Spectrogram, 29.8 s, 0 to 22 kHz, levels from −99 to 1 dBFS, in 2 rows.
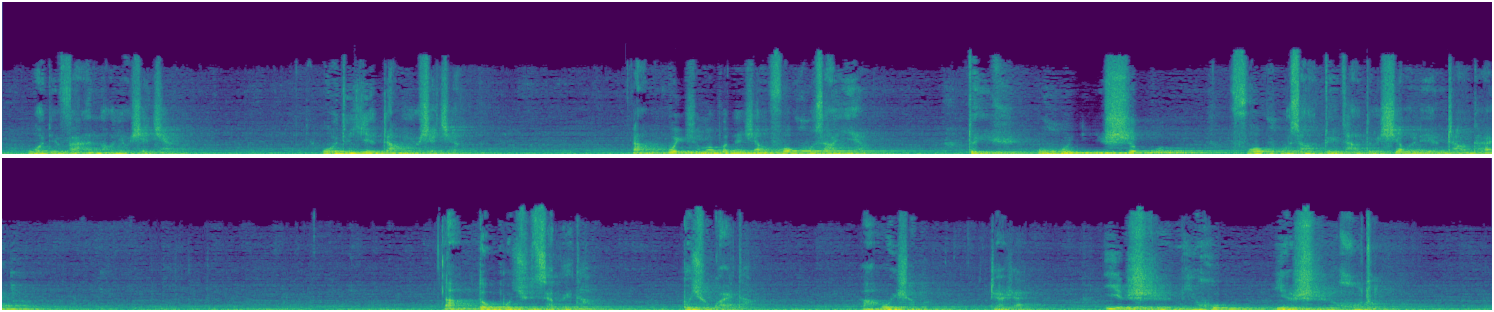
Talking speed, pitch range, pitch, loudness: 135 characters per minute, 125-170 Hz, 150 Hz, -17 LUFS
